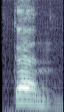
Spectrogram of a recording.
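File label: "gen4", Mandarin Chinese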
